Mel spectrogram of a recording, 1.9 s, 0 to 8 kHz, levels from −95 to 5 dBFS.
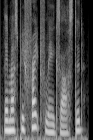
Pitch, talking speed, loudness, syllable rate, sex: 200 Hz, 160 wpm, -18 LUFS, 5.7 syllables/s, female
